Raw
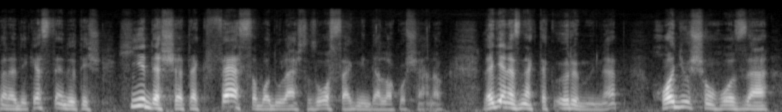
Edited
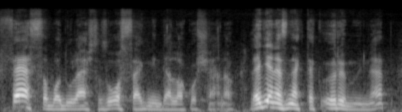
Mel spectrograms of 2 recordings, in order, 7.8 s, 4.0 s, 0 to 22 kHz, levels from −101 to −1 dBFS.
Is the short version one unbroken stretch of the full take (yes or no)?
no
